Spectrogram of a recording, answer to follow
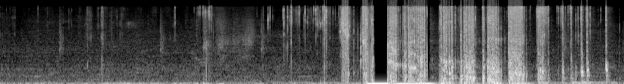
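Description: Plastic SD-card packaging being crinkled and torn open by hand. Light scraping comes first, then a loud run of crackling from about three seconds in, broken by a very short gap partway through.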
